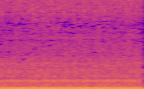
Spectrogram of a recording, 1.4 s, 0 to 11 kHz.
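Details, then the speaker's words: 1989 Honda Prelude Si idling after fuel injector replacement; the engine shook badly before and some mass airflow cleaner was being spat out: smooth, steady low idle with an even beat, no stumbles or shaking; now only normal vibration. "now it's pretty much just normal vibration man oh i love it"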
